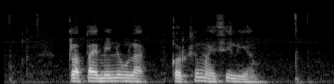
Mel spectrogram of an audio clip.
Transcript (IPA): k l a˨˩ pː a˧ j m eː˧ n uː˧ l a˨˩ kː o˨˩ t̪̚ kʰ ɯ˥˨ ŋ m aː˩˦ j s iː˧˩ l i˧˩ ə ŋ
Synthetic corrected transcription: k l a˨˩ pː a˧ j m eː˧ n uː˧ l a˨˩ kː o˨˩ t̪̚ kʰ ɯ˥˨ ŋ m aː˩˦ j s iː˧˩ l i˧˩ ə m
